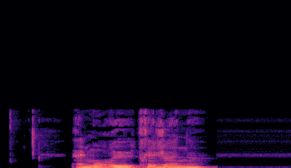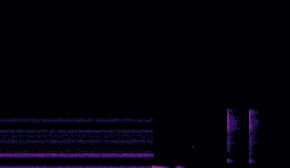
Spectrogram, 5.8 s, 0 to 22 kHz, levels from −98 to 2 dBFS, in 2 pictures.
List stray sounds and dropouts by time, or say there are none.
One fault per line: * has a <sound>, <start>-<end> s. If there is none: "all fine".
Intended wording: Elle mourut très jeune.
all fine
